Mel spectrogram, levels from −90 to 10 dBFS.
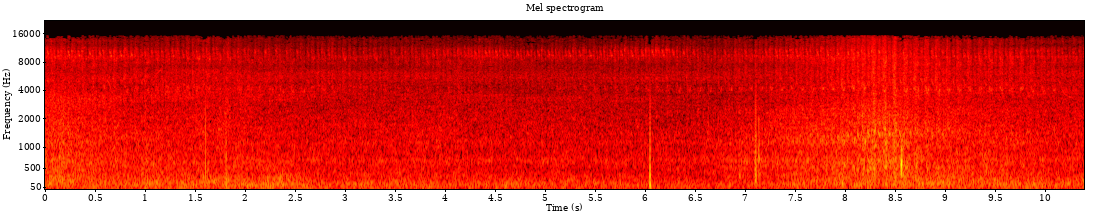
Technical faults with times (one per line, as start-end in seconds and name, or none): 1.61-1.84 loud pop
5.08-5.23 frames out of order
6.06-6.08 loud pop
7.11-7.14 loud pop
